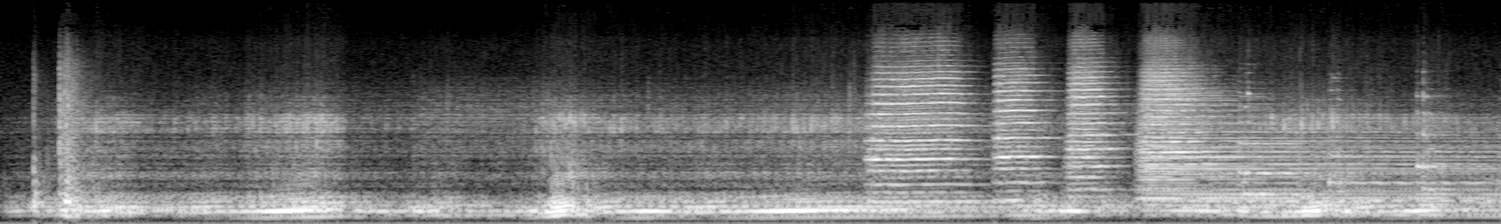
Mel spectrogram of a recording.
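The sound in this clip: A car engine hums and rumbles as the vehicle drives through the streets of downtown Bangkok, with the revs swelling and easing at a steady, moderate loudness.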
